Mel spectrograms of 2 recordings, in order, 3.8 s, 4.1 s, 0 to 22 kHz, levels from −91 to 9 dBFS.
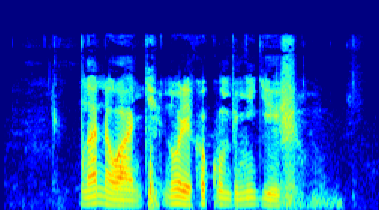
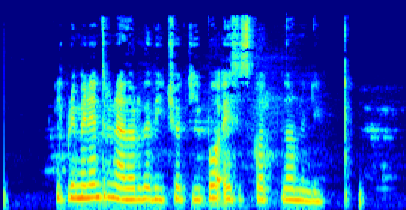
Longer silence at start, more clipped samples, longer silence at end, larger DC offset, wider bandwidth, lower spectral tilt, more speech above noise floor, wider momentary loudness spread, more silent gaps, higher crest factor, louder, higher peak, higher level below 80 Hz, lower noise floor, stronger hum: first, 0.8 s vs 0.55 s; neither; first, 0.65 s vs 0.45 s; neither; second, 11.5 kHz vs 16.5 kHz; about the same, -5 dB/octave vs -4 dB/octave; first, 44 dB vs 37 dB; second, 10 LU vs 15 LU; neither; about the same, 22 dB vs 18 dB; about the same, -21 LUFS vs -22 LUFS; about the same, -2 dBFS vs -4 dBFS; about the same, -56 dBFS vs -60 dBFS; first, -65 dBFS vs -59 dBFS; neither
